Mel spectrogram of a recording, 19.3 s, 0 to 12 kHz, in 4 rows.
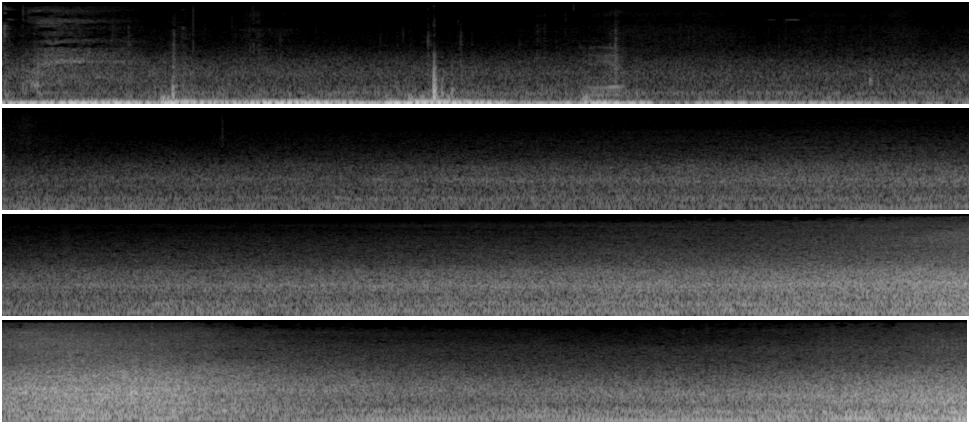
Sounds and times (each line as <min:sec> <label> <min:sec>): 0:00.0 bus 0:19.3
0:00.0 van 0:19.3
0:10.0 car bys 0:19.3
